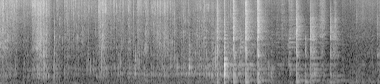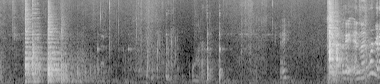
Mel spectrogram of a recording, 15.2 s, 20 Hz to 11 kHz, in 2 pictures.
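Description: Butter and vegetables go into a beef soup in an 1820s kitchen: scattered clattering of pots and utensils, dumping and splashing bursts, with quiet stretches between.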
